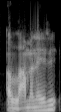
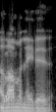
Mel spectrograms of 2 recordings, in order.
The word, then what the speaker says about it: eliminated: the what's the way to say it elaminated like I mean tomato tomato whatever whatever flows your eliminated elamin elaminated eliminated I'm not going to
